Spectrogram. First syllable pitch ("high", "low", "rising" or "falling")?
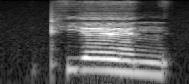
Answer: falling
